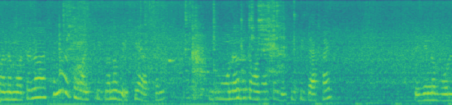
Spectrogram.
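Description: Spice-coated mutton pieces sizzling as they fry in a pot, stirred and turned with a spatula that scrapes against the pan.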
